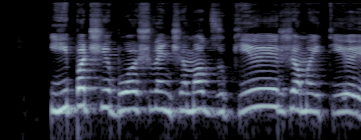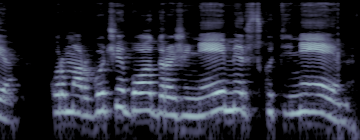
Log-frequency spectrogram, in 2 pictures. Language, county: Lithuanian, Klaipėda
